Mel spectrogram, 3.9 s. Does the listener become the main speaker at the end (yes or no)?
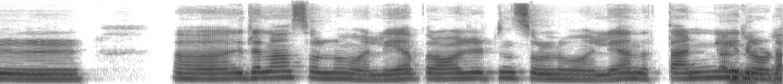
no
